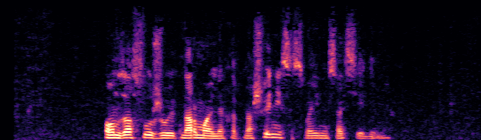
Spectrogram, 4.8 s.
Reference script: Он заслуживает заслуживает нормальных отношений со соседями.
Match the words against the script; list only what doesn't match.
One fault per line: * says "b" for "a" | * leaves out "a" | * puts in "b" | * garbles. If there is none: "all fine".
* leaves out "заслуживает"
* puts in "своими"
